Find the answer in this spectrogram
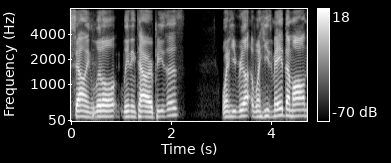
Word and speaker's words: Pisa: Pisa. Really close to pizza. It's close, but it's not. It's with an S, not two Z's.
